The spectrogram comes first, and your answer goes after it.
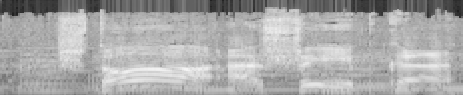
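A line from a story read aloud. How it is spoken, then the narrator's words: Booming giantess voice. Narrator (Russian): Прогудел голос великанши, охранницы моста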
